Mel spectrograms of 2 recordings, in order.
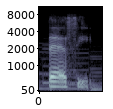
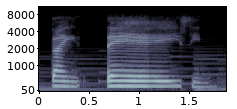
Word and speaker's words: dancing: Sally doesn't like dancing. Dancing. Dancing. Dancing. Aunque tengamos aquí una A, pronunciamos una E. Dancing.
